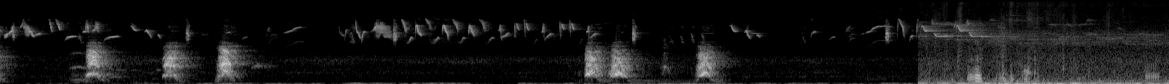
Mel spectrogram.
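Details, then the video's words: Dogs playing and chasing on a lush green meadow give loud single barks in two bunches, with birds chirping and twittering steadily overhead; a stretch of rough noise takes over near the end. "Dog barking sounds"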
